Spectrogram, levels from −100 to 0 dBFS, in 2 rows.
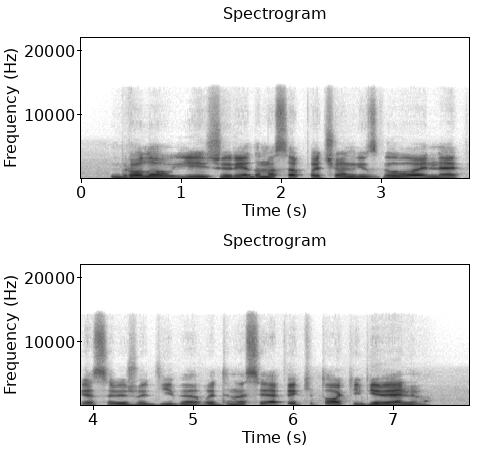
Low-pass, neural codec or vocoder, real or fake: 14.4 kHz; autoencoder, 48 kHz, 32 numbers a frame, DAC-VAE, trained on Japanese speech; fake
